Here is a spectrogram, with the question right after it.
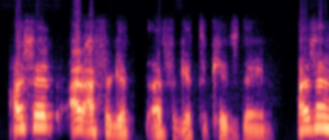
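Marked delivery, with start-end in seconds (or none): none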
